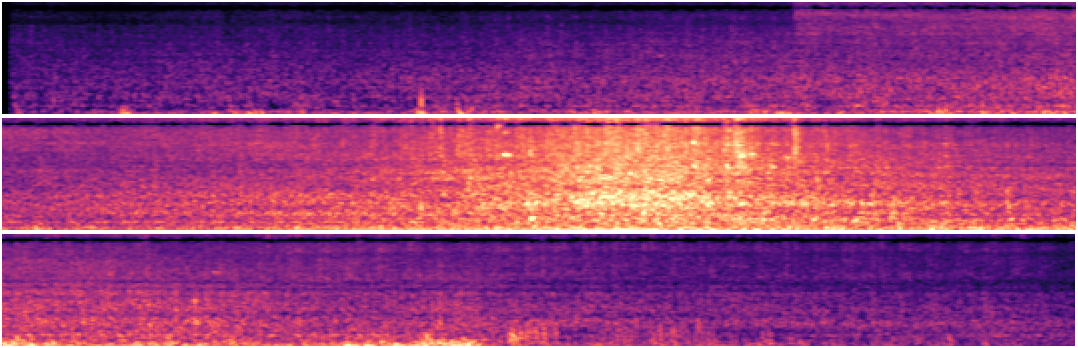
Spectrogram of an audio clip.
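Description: Dump truck driving past on a dirt road: its engine and tyre rumble builds as it approaches, is loudest about halfway through as it passes close, then fades and drops off sharply a few seconds before the end.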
